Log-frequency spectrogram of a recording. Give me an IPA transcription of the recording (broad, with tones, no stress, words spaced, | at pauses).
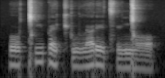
o˨ ǀʰi˦pɛ˨ t͡ʃʼu˨lɐ˦ɾe˨t͡sʼɪ˨ ŋ͡ǀɔ˨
